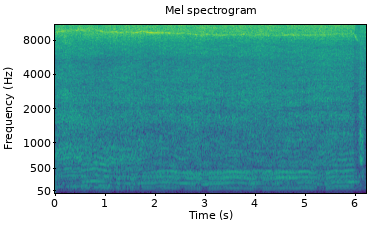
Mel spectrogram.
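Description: Pro Stock pulling tractor's turbocharged diesel engine at full throttle, dragging a weight-transfer sled. Its pitch rises and dips under the load, with a steady high whistle over it. About six seconds in, the throttle comes off and the sound drops sharply.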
